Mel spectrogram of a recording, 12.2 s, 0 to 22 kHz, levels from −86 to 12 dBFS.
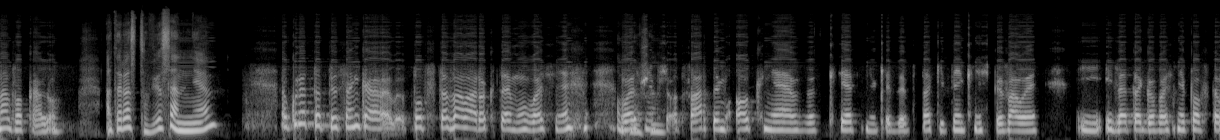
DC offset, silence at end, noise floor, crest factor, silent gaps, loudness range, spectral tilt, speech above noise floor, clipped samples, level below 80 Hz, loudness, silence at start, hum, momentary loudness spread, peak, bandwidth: under 0.1%; 0 s; -42 dBFS; 16 dB; none; 2 LU; -6 dB/octave; 22 dB; under 0.1%; -62 dBFS; -21 LUFS; 0 s; none; 7 LU; -4 dBFS; 15.5 kHz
